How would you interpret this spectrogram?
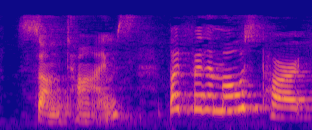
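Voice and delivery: ordinary talk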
